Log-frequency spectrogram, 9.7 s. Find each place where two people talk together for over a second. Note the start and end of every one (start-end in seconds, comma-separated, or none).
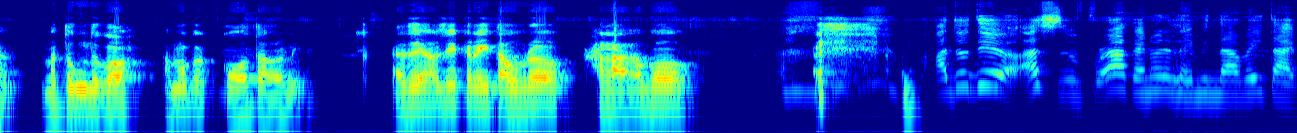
none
